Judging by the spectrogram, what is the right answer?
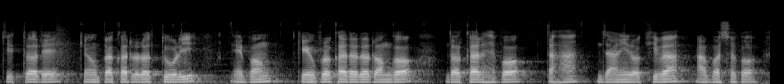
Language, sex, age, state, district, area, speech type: Odia, male, 30-45, Odisha, Jajpur, rural, spontaneous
